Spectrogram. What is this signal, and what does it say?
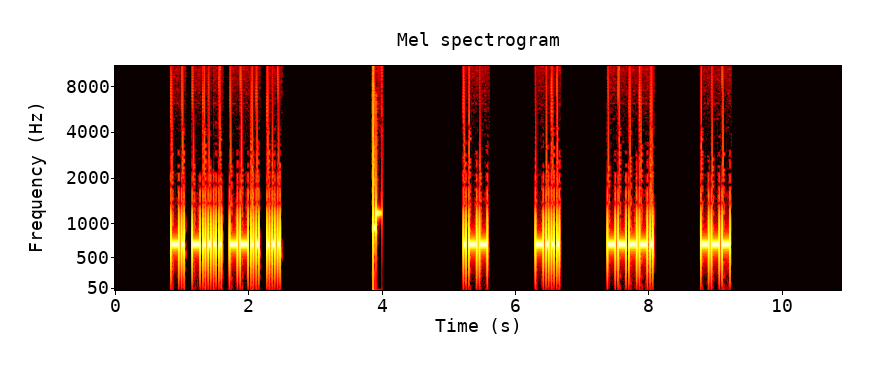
Morse code, heard as a keyed tone, about 30 wpm, spaced as for 15 wpm, 700 Hz. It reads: N6ZS WB9O
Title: USA Call Signs - 4 Characters - 6x Character Spacing - 30wpm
